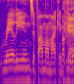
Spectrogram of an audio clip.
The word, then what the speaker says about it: Raelian: it's Raelian is Raelian, Okay. as in rye bread, and then sorta alien.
